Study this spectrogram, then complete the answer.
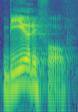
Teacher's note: Le T, lorsqu'il est entre deux voyelles, en American English, souvenez-vous qu'il a tendance à devenir presque comme un de · vous faites bien l'accent tonique sur la première syllabe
